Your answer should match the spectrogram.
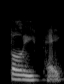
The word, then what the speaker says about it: Filipe: much for coming in today um your name's bipe correct did I pronounce that right yeah that's right oh cool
